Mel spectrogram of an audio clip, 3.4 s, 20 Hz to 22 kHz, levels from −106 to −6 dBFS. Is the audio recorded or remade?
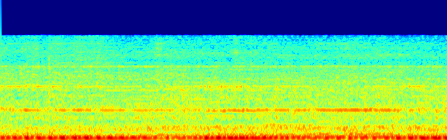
remade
